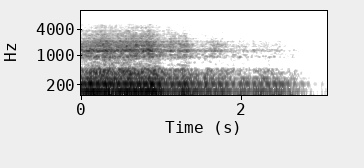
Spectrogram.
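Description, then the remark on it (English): A car engine rumbles steadily with low droning hum and passing traffic noise as the car is driven through busy traffic, fading out toward the end. No voices are present. “As a member in good standing of the Safe Drivers Club, he is trying to navigate the busy traffic in safety, while at the same time listening to his daughter”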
